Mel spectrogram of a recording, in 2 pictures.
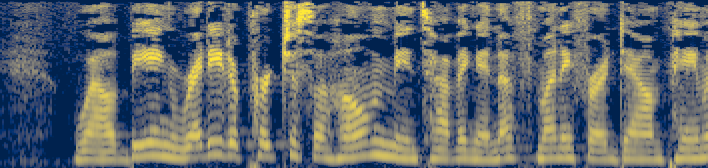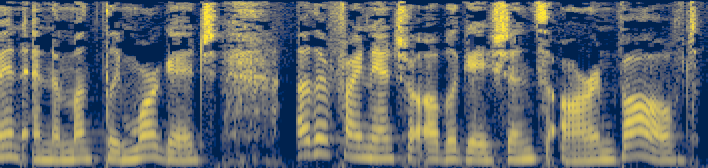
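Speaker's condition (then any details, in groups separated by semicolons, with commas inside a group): No condition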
